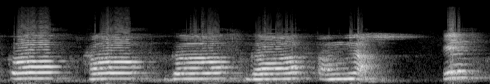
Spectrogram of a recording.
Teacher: क वर्ग जो होता है कंठ से होता है, जिसकी ध्वनि कंठ से उच्चारित होती है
